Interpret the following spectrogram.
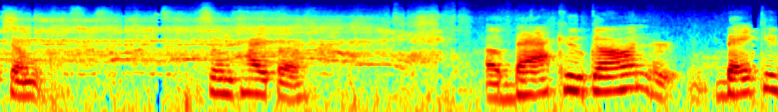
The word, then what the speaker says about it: Bakugan: expected looks like some some type of a Bakugan or Baku G Bakugan oh that's that's how you pronounce it I'm going to backu can it's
